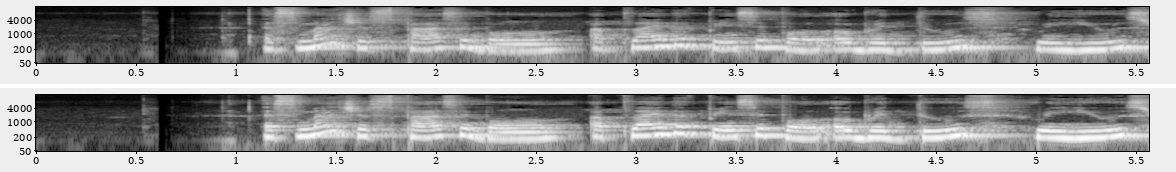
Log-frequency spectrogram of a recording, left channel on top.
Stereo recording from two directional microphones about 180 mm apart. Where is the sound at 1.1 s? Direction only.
10° right (ahead or behind).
